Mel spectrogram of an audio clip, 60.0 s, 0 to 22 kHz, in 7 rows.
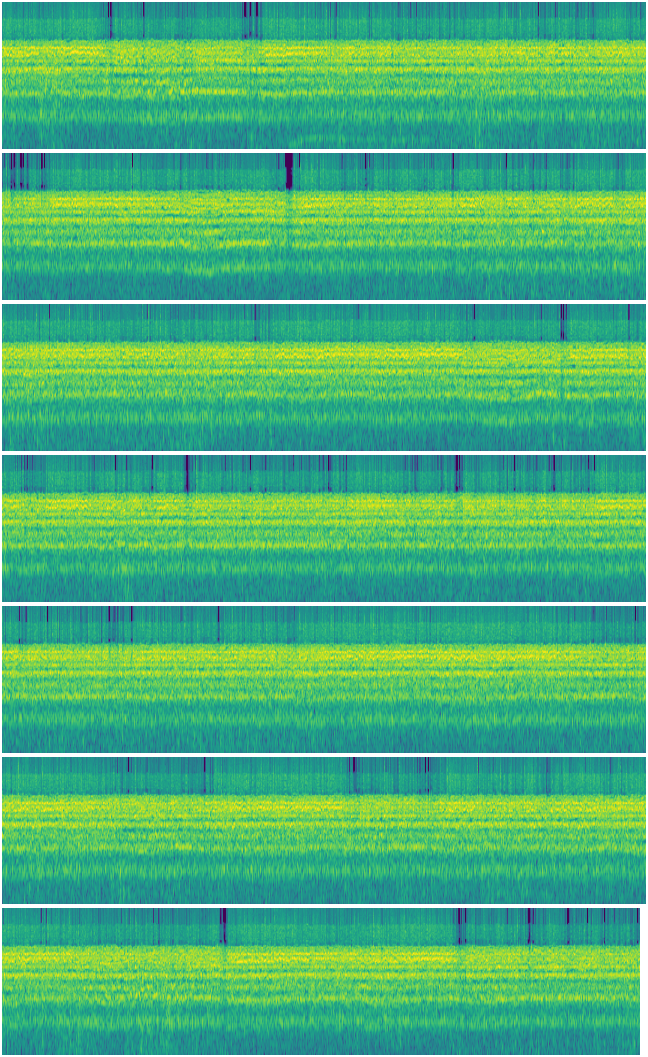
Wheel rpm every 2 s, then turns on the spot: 220, 220, 230, 230, 230, 230, 230, 230, 220, 230, 220, 230, 220, 230, 230, 230, 230, 230, 230, 220, 220, 220, 220, 220, 220, 220, 220, 220, 230, 230.
none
